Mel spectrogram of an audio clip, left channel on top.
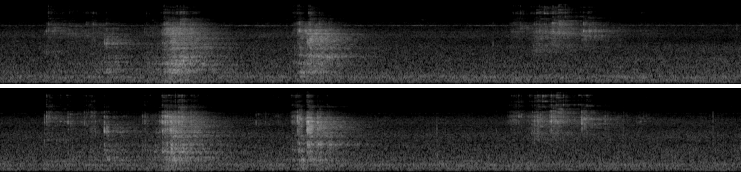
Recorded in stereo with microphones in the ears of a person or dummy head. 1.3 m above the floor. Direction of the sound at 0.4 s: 60° right (ahead or behind).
